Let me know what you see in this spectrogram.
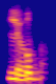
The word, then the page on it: lobe: Indian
